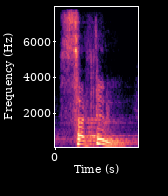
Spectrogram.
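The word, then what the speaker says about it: subtle: எஸ்யூபிசிடிஎல்இன்னா நுண்மையான, நுணுக்கமான, சட்டில். பார்த்தீங்களா? பி சைலண்ட்டாக இருக்குது பார்த்தீங்களா? எஸ்யூபிடிஎல்இ. பி சைலண்ட்டாக இருக்குது பார்த்தீங்களா? சட்டில். எஸ்யூபிடிஎல்இ பி சைலண்ட்டு, சட்டில் அப்படின்னா நுண்மையான, நுணுக்கமான.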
